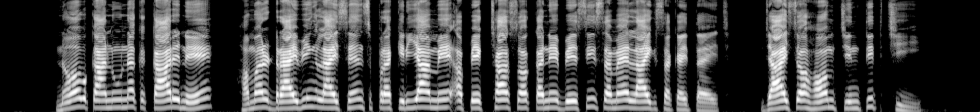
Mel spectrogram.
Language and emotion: Maithili, sad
